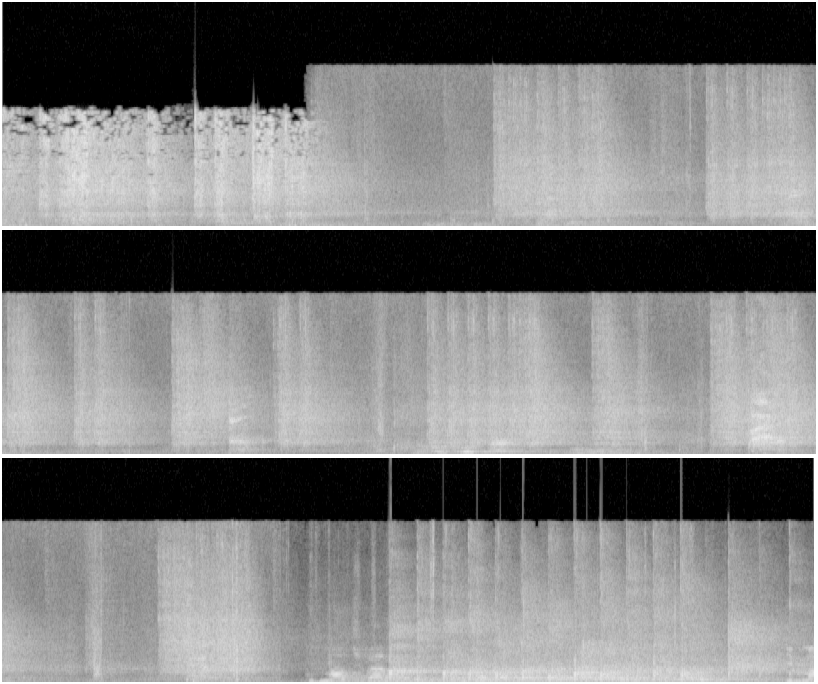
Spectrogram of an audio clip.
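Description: Scattered thuds and knocks of hex dumbbells being handled and lifted in a large, bare gym room, with voices.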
